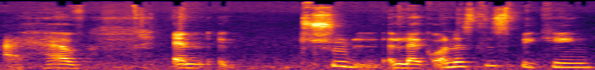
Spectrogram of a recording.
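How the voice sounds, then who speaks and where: Noticeable background noise sits behind a woman's voice. She speaks at a medium pitch with lively intonation. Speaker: vlogger. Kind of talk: personal testimony vlog. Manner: voice cracking with emotion.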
